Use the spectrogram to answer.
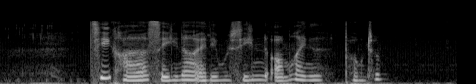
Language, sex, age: Danish, female, 43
